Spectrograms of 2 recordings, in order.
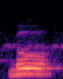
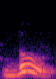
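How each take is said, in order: First: The vowel is said with weakly rounded lips. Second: The vowel is said with fully rounded lips. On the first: The speaker calls it wrong. "Jadi bukan hanya bu, tu, ya, bukan begitu" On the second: The speaker calls it right. "kita monyongkan kedua bibir dengan monyong yang sempurna"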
